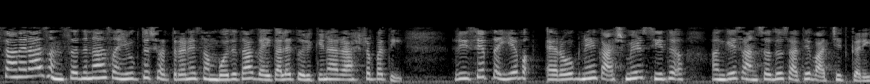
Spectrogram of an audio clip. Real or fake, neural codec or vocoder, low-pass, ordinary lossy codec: fake; vocoder, 44.1 kHz, 128 mel bands every 512 samples, BigVGAN v2; 7.2 kHz; MP3, 24 kbps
